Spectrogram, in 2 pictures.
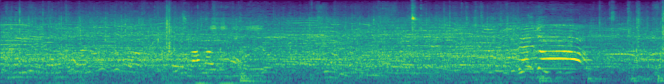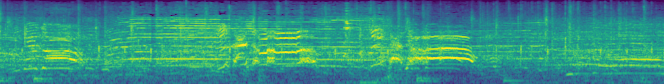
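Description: A large stadium crowd chants and cheers loudly in an open, echoing space.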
